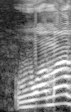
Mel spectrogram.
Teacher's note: وما کے اندر واو جلدی پڑھا جائے گا، میم کے ساتھ الف مدہ ہے، میم الف زبر ما کو تھوڑا کھینچ کر پڑھیں گے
